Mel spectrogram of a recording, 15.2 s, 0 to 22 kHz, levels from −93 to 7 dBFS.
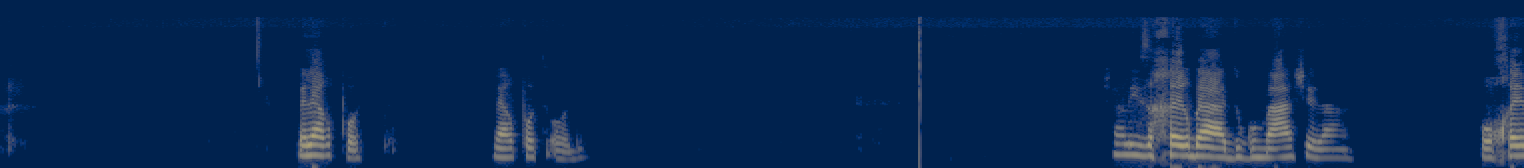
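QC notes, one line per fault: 9.20 s, uninitialised buffer: a block was played before audio was written into it, so leftover memory came out as a loud crack, fitting a 64-sample buffer.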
